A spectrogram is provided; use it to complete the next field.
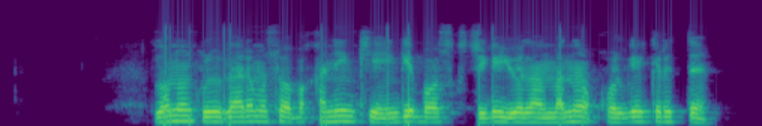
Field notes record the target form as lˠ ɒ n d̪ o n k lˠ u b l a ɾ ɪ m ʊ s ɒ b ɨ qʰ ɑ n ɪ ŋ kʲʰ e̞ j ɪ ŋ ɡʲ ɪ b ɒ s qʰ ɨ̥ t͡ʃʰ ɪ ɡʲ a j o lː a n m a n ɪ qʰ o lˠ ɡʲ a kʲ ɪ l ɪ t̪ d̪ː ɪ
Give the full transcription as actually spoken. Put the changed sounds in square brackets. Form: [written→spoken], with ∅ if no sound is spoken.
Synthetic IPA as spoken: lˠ [ɒ→o] n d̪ o n k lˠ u b l a ɾ ɪ m ʊ s ɒ b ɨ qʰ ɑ n ɪ ŋ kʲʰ e̞ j ɪ ŋ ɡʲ ɪ b ɒ s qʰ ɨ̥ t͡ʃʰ ɪ ɡʲ a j o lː a n m a n ɪ qʰ o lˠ ɡʲ a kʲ ɪ [l→ɾ] ɪ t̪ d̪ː ɪ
